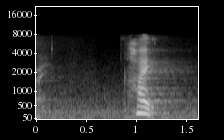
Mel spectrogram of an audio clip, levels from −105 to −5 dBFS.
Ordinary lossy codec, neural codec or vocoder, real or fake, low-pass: none; none; real; none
